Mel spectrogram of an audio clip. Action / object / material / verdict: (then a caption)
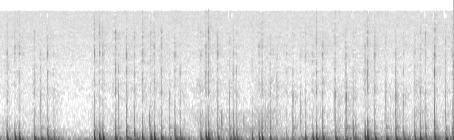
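tap / wooden paddle hairbrush / wood / none. A wooden paddle hairbrush lies flat on a blanket while the fingertips of both hands tap its solid wooden back quickly. The result is a fast, uneven patter of soft, dull, low thumps with almost no ring, broken by a brief pause early on.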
